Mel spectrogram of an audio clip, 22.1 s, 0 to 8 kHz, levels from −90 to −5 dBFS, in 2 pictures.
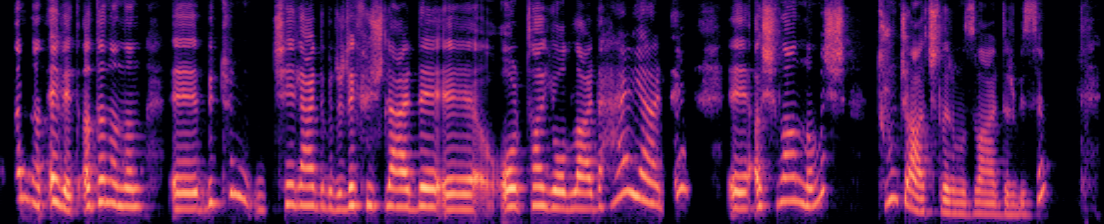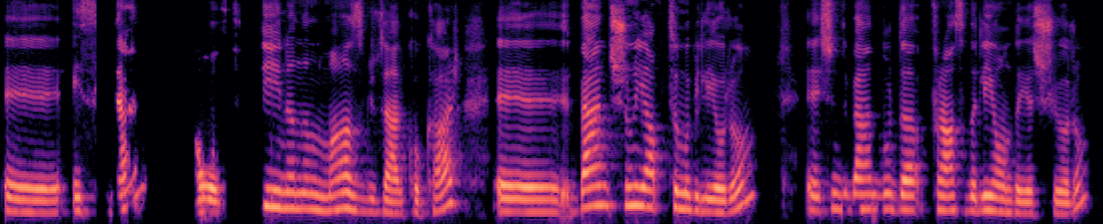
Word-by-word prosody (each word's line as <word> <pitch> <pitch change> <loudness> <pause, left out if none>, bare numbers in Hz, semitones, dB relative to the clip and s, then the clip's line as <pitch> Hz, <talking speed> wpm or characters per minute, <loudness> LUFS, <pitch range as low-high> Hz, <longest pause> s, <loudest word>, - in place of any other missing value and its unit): Adana'nın, 310 -8 -1
evet, 285 -10 +5
Adana'nın, 245 -3 +3 0.3
eee, 210 0 +3
bütün 290 - -3
şeylerde, 255 -2 0
böyle 205 -1 -3
refüjlerde, 250 -1 +4
eee, 205 0 +2
orta 240 +1 +3
yollarda, 220 -1 +2
her 350 - -3
yerde, 310 - +2 0.6
eee, 215 0 +3
aşılanmamış 310 - -1 0.3
turunç 330 +3 -4
ağaçlarımız 160 -5 0
vardır 140 -2 -6
bizim. 140 - -3 0.6
Eee, 160 -2 0
eskiden 180 +2 0 0.7
Of, 165 -2 +2 0.4
inanılmaz 210 -4 0
güzel 160 -3 -2
kokar. 175 - -3 0.4
Eee, 165 -1 +1
ben 250 +3 +3
şunu 255 0 +1
yaptığımı 230 -4 +1
biliyorum. 180 - -1 0.5
Eee, 185 - -3
şimdi 205 +2 -5
ben 200 0 -1
burada, 195 -1 -1
Fransa'da, 190 -1 -1
Lyon'da 180 -4 0
yaşıyorum. 150 - -3
210 Hz, 100 wpm, -25 LUFS, 175-250 Hz, 0.7 s, evet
